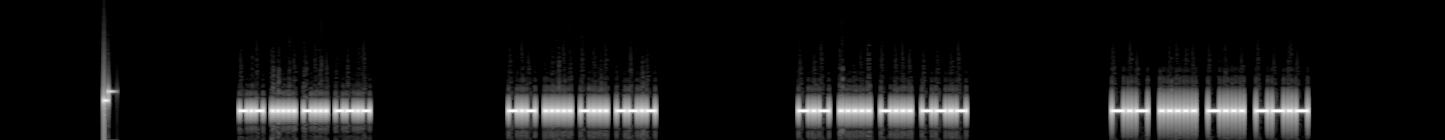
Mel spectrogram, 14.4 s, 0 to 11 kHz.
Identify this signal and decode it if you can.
Morse code, heard as a keyed tone, about 38 wpm, 700 Hz. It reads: K5BQ K5BQ K5BQ K5BQ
